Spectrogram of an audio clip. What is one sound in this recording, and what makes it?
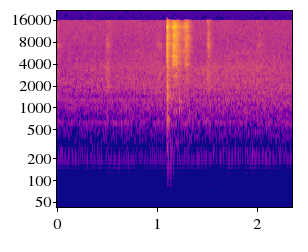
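A metal spoon clinks against a metal bowl.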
